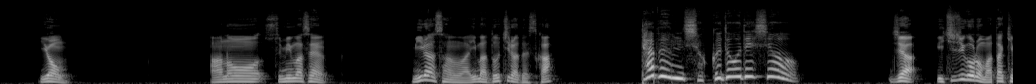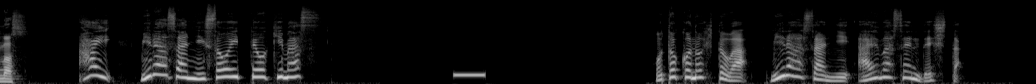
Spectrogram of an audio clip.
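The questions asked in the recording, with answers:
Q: 男の人はミラーさんに会えませんでした。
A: ○(正しい)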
